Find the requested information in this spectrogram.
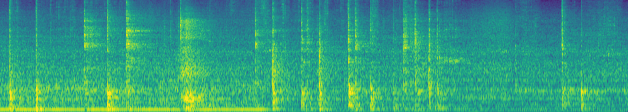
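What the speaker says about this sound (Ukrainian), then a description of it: "Тепер беремо це, помішуємо, щоб масло розтопилося." Flour mixture stirred in a pan as butter melts, with a steady background sizzle and a string of distinct scraping clacks of a utensil against the pan, close and clear.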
